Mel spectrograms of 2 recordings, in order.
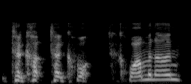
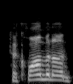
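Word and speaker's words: Tahquamenon: It's tquaminon. Tquamanon falls. rhymes with phenomenon or something like that.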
